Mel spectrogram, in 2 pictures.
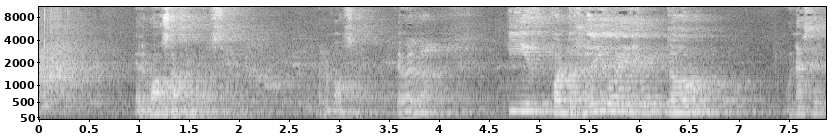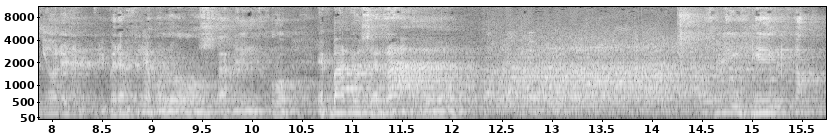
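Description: A woman sings into a microphone in a large hall.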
